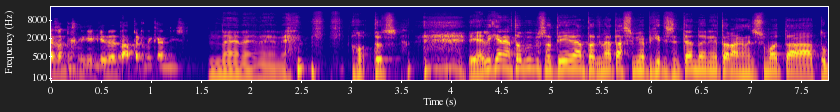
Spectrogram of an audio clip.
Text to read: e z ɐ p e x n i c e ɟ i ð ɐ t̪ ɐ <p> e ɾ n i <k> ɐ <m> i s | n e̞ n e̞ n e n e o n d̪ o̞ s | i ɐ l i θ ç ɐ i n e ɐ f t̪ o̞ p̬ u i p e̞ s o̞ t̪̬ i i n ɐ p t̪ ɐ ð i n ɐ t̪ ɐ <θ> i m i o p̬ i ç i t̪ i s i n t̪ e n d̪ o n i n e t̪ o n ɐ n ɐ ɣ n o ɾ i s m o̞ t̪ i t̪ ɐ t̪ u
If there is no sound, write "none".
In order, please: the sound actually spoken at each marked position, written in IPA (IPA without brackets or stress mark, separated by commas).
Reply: p, k, n, s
